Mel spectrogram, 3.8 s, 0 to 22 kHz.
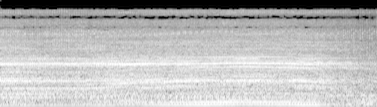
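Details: BMW 328ix engine at steady idle with a thin, constant high-pitched whine on top; source of the noise unclear.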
